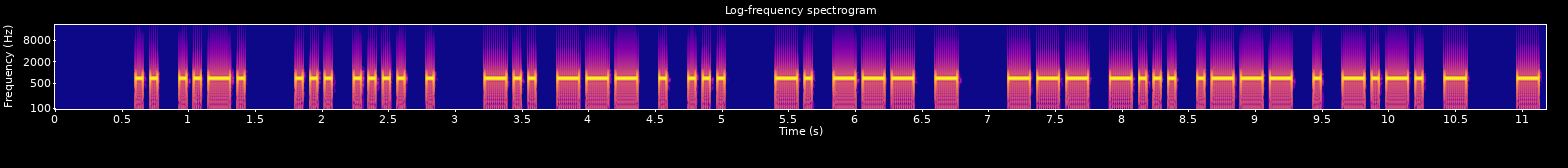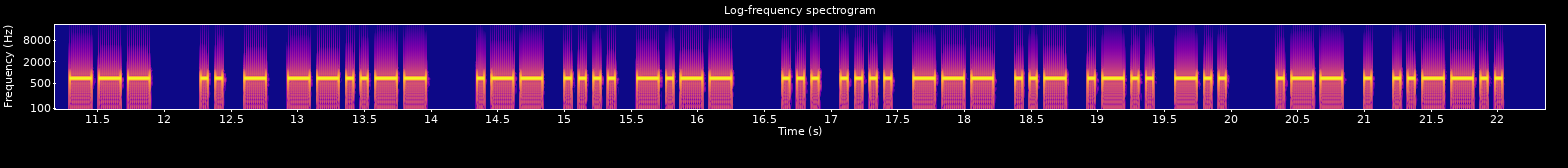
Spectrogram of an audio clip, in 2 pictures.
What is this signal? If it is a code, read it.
Morse code, heard as a keyed tone, about 22 wpm, 700 Hz. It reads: IF SHE DOES NOT OBJECT TO IT, WHY SHOULD WE?
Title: Sentences from Top 1000 Words - Review Part 3 - 22wpm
